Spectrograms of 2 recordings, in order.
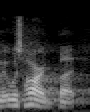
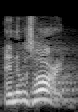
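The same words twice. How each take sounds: First: Said in the usual way. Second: "hard" cracks way higher and louder; husband on a foster care panel, voice cracking with emotion; voice breaking. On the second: Real, not acted. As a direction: fight through tears on "hard". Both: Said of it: "supposed to be the emotional support".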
